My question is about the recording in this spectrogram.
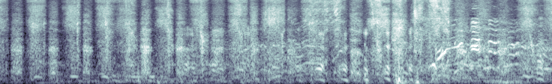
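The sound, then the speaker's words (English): A person imitates a drug-sniffing dog at an airport with rapid, rhythmic breathy sniffs, repeated steadily for several seconds at a moderate, even loudness. “I'm sniffing everything.”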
